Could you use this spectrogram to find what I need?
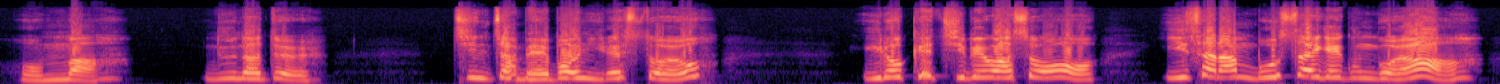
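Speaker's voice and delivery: loud, accusing, building in force; angry shouting. A narrator's reading. Husband confronting mother and sisters, angry shouting. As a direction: confront them, voice rising as you go. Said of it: "남편은 저보다 더 화가 나서 악을 썼습니다".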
